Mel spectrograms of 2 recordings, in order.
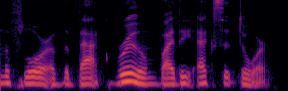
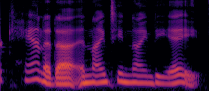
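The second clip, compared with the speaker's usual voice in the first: ordinary talk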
